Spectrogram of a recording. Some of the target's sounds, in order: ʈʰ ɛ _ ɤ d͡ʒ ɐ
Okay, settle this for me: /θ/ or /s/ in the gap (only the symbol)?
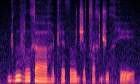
θ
